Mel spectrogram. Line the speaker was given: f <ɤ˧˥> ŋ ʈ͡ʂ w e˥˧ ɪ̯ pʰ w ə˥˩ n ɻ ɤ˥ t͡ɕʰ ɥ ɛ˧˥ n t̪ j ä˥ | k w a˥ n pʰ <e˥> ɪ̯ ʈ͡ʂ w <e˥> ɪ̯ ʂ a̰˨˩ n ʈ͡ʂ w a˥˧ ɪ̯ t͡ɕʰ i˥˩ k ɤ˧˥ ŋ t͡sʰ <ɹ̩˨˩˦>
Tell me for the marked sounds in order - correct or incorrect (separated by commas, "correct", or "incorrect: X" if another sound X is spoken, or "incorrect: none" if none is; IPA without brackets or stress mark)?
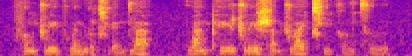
incorrect: ɤ˥, correct, incorrect: e˥˩, incorrect: ɹ̩˧˥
